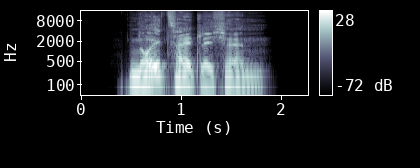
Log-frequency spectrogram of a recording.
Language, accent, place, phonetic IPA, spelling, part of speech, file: German, Germany, Berlin, [ˈnɔɪ̯ˌt͡saɪ̯tlɪçn̩], neuzeitlichen, adjective, De-neuzeitlichen.ogg
- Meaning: inflection of neuzeitlich: 1. strong genitive masculine/neuter singular 2. weak/mixed genitive/dative all-gender singular 3. strong/weak/mixed accusative masculine singular 4. strong dative plural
